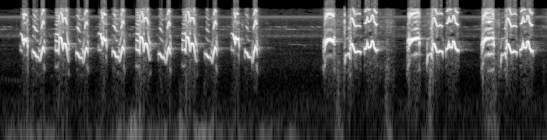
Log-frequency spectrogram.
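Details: Sooty-headed bulbul lure for bird catching in Indonesia: a rapid string of about ten lilting, bubbly notes, a pause, then louder chattering phrases, with low rumbling noise underneath.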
